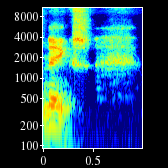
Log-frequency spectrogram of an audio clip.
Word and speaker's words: NAICS: NAICS, pronounced NAICS, rhymes with snakes.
